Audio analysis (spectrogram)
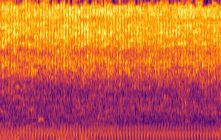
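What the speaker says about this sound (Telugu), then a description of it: "పడవలో కదా సౌండ్ అలాగే వస్తుందంట" A boat engine chugs steadily on the Godavari river, a close, continuous low throb with a fast regular beat that holds even throughout the short stretch.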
